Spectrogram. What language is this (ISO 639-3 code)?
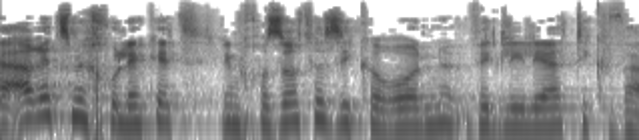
heb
